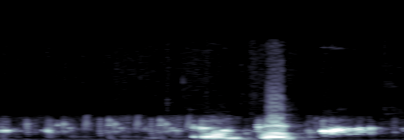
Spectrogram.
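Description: A voice coming over a telephone line on speakerphone, thin and narrow-sounding, after a click as the call connects; the loudest part comes about a second in.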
